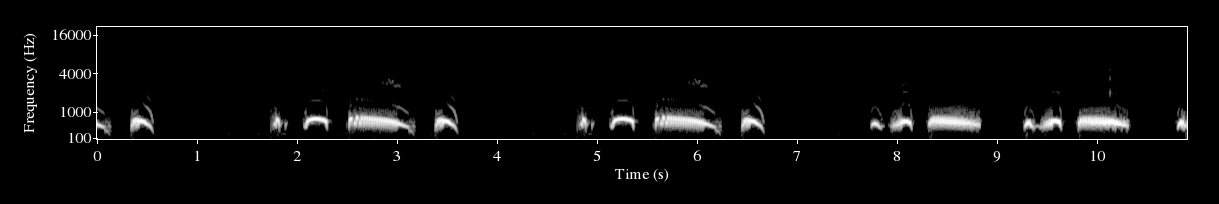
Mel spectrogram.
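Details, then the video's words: Lure call of a spotted dove, meant to provoke rivals and draw caged doves into calling: several phrases of clipped coos leading into a long sliding coo, coming closer together toward the end. "Suara tekukur GACORR menekan emosi lawan"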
